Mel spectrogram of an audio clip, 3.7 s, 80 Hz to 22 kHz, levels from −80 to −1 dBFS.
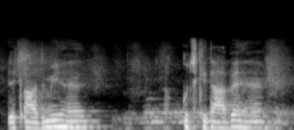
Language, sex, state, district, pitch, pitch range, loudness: Hindi, male, Bihar, Patna, 140 Hz, 135-150 Hz, -13 LUFS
